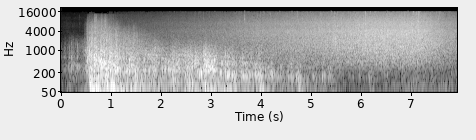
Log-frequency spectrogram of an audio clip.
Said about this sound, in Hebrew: למה דווקא עכשיו התחיל לרדת גשם?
